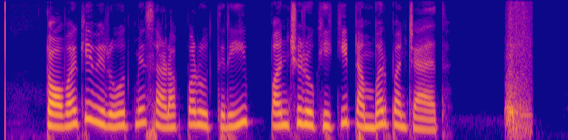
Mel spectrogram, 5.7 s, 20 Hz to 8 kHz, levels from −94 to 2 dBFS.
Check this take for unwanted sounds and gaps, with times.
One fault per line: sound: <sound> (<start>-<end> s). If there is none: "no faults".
sound: whoosh (5.0-5.3 s)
